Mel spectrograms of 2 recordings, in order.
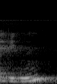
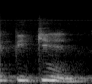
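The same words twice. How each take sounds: First: "begin" squashed to "BIG-n", stress at the front; wrongly unstressed ending. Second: "begin" as "be-GIN", weight on the end; stress on last syllable. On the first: Teacher showing pupils what not to say, "begin" with unstressed ending. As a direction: swallow the "gin" of "begin" into a weak "-n". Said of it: "You don't say begin". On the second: Teacher correcting for pupils, "begin" stressed on GIN. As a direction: land firmly on the "gin" of "begin". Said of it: "the stress is on the last part". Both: Shown as a demonstration.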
